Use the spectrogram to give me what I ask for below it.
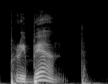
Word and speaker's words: prevent: 뜻이 되겠습니다 이번 단어는 prevent prevent prevent라고 발음하시면 되겠고요 이때 강세는 뒷부분에 있는 알파벳 2의 강세가 있습니다 그래서 prevent라고 발음하시면 좋겠고요 품사는 동사 뜻은 예방하다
